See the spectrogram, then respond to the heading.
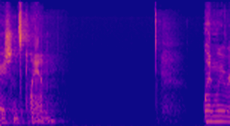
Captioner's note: pause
